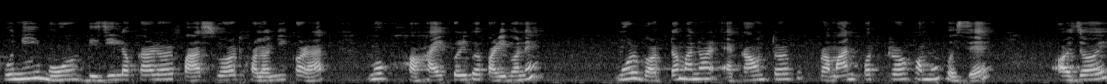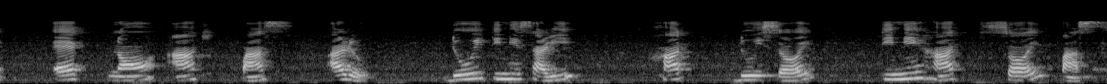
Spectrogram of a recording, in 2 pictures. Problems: none marked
